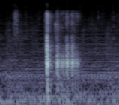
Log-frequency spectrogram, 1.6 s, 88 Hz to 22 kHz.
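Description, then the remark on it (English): Dice clatter onto a hard tabletop in a tabletop game roll to hit, landing on 17: one sharp hit followed by a quick series of smaller rattling bounces that settle within half a second, fairly loud. “Okay, go ahead and roll to hit, I guess.”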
